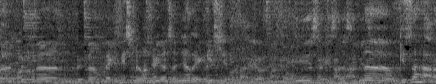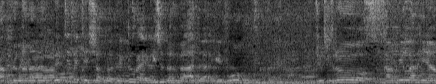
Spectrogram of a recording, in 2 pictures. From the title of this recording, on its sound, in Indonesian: Live at Markat Coffee Bandung 19 Februari 2022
